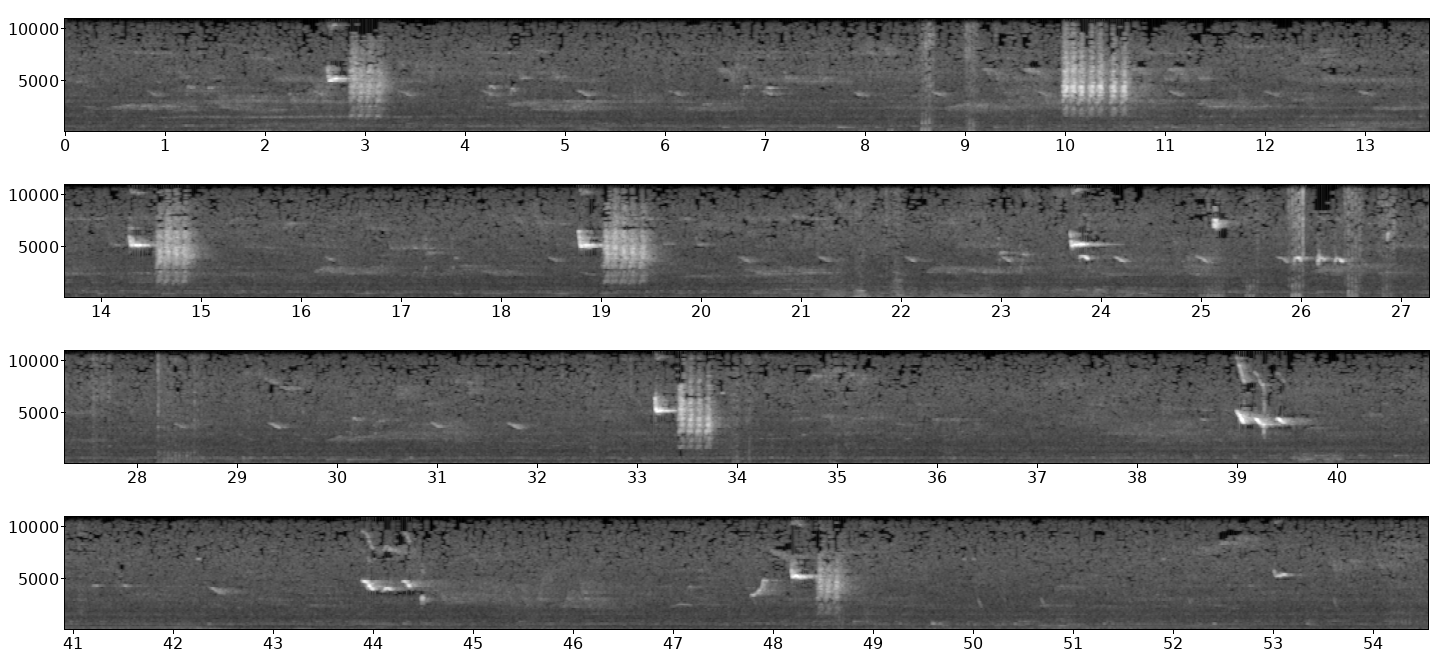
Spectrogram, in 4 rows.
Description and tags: A warbler singing near human habitation (i.e.with some background noise). EM172 Matched Stereo Pair (Clippy XLR, by FEL Communications Ltd) into Sound Devices Mixpre-3 with autolimiters off. Recorded near Aceña de la Borrega, Extremadura (Spain)
bird, birdsong, field-recording, tweet, warbler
